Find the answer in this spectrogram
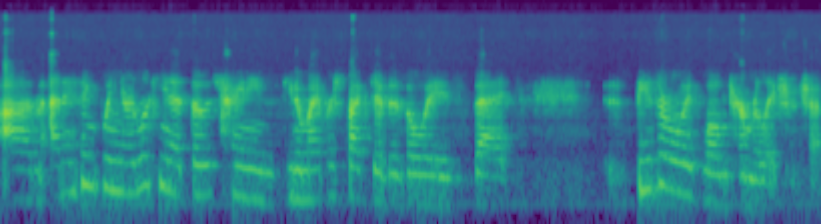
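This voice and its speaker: A woman's lively intonation amid noticeable background noise. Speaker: legal tech executive and panelist. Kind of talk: panel discussion.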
